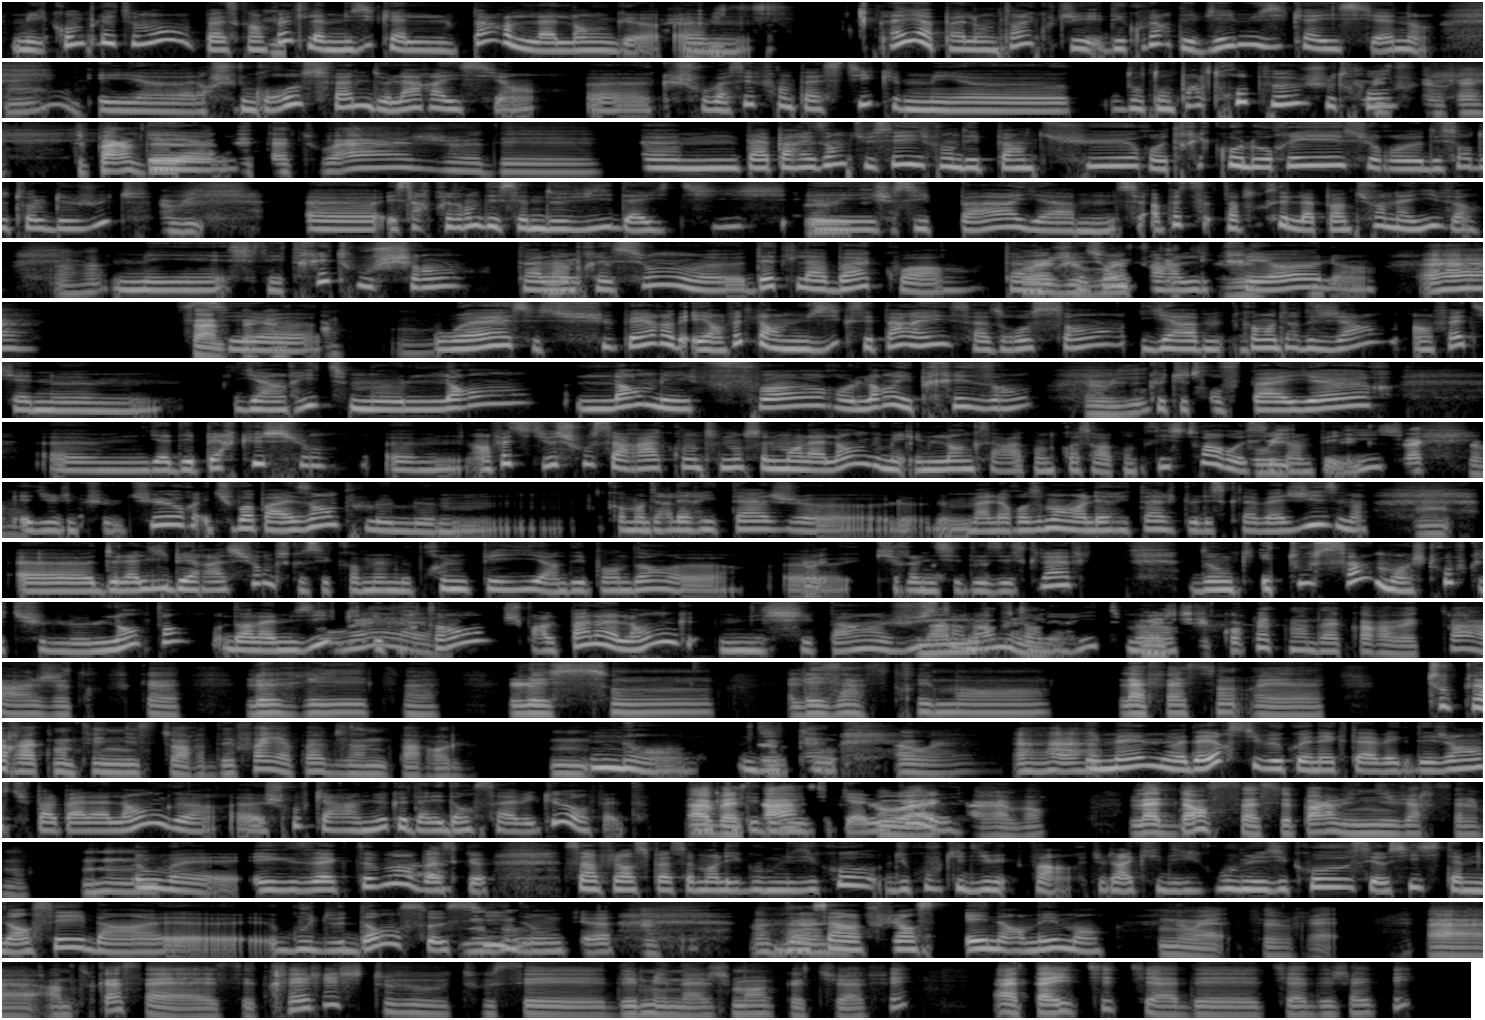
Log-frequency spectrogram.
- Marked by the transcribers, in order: tapping; other background noise; chuckle; stressed: "superbe"; stressed: "tout"; chuckle; chuckle; chuckle; stressed: "énormément"
- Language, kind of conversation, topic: French, podcast, Comment les langues qui t’entourent influencent-elles tes goûts musicaux ?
